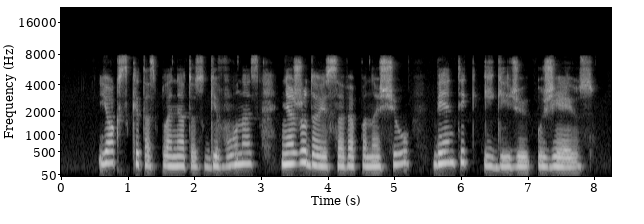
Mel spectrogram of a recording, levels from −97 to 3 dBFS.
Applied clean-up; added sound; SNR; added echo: none; none; none; none.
